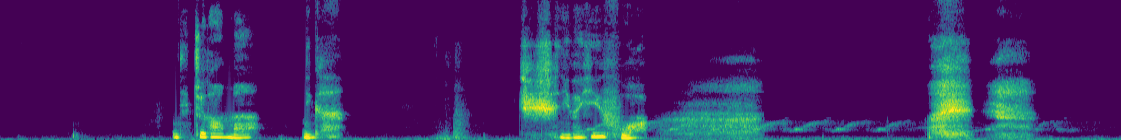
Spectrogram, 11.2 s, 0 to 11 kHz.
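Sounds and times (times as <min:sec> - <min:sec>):
speech: 0:01.7 - 0:03.5, 0:05.2 - 0:06.5
siren wailing outside: 0:06.4 - 0:11.0.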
